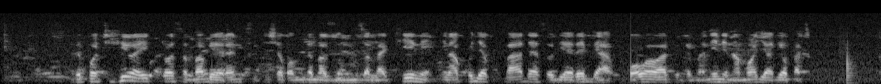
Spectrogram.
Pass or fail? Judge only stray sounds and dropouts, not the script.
fail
